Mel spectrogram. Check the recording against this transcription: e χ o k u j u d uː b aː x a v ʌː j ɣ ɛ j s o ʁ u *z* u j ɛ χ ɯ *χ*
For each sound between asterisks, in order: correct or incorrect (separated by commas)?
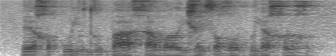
incorrect, correct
